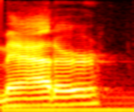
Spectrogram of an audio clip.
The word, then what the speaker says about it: MATR: good for them matter m-a-t-r they are it is pronounced matter i saw somebody ask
